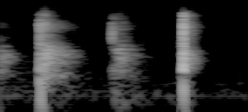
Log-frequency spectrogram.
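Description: Three sharp, separate hand claps, close and alone in an otherwise quiet moment of a baseball talk show, spaced roughly a third of a second apart.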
